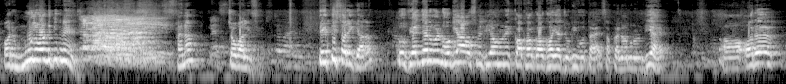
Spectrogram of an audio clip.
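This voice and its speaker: A woman's voice: high-pitched, warm tone. A woman teacher giving a grammar lesson in a classroom, asking questions, repeating the answers and laughing often. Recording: echoey classroom.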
